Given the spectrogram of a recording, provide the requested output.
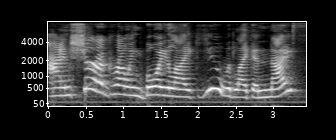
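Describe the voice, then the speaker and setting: In a put-on character voice, a woman speaks at a fairly slow pace. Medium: read story. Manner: fussy, motherly.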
